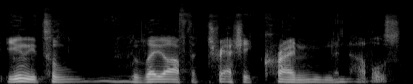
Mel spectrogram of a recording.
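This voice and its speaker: A man's voice: mid-range voice, little pitch movement, slow, dry recording, studio quality. A man playing a weary, exasperated husband in an audio comedy, grumbling and dismissive. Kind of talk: audio theatre comedy acting.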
